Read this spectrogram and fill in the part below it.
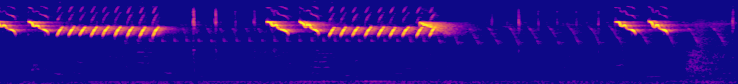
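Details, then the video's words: Sunbird song recorded as a tutor for canaries: three high, buzzy trills of quickly repeated notes, each about a second long, separated by short silences, over a faint low hum. "asli suara burung kolibri isian"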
